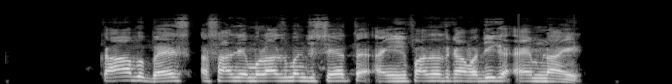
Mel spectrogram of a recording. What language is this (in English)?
Sindhi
